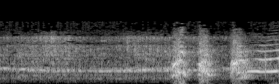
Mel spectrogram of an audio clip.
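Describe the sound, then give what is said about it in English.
Dog barking in a few sharp, gruff bursts close together near the end, heard above a steady background hiss. “Quiet, you fool dog. Shut up.”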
